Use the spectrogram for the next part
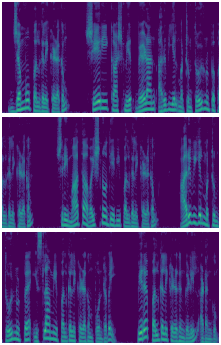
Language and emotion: Tamil, neutral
